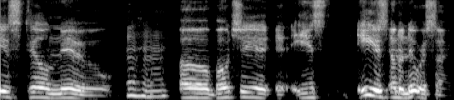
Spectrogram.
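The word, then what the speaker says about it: Bocchi: Is how's it pronounced? Bochi or Buchi? Bochi.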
